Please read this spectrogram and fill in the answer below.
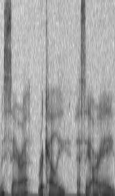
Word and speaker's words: Rachele: my name is Sarah Raquel II SAR a last name is like Rachel with an e I like to tell people to remember the the pronunciation they can call me smelly Raquel E nobody's ever called me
